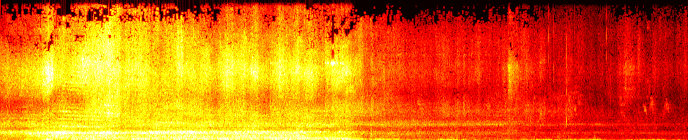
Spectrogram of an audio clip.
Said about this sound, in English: Right, tram's coming.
